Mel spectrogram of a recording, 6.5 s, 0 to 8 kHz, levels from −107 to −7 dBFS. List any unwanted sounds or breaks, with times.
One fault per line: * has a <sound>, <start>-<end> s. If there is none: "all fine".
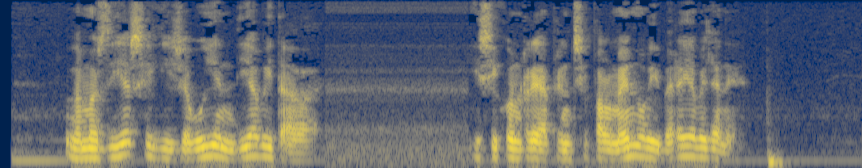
all fine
